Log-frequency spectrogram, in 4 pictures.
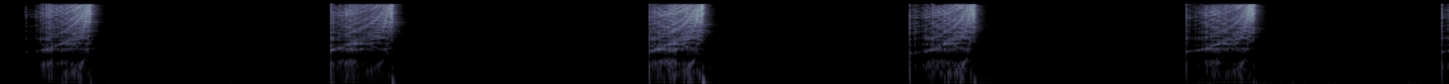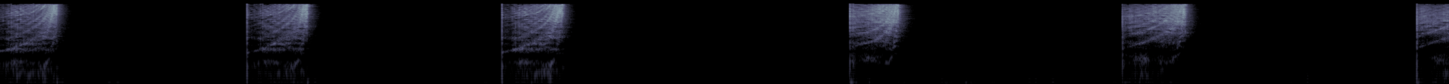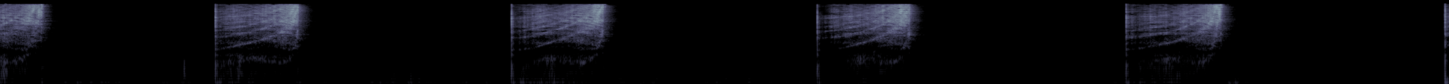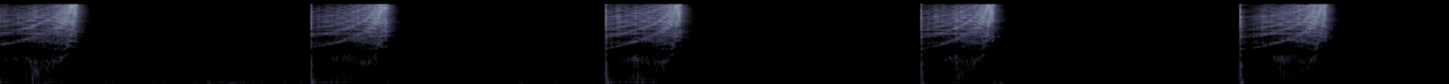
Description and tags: Sharpen Knife
The sound of slowly sharpening a large kitchen knife
blade, Knife, metal, scrape, sharp, sharpen, sharpening, slice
